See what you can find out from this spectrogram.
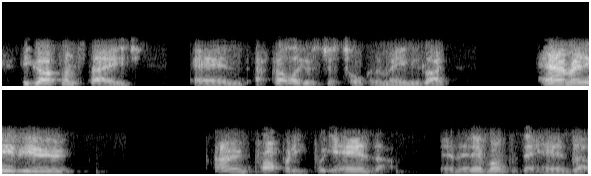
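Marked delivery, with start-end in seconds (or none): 4.0-7.4 put-on broad, strong Australian accent. Retelling a seminar speaker asking the crowd a question: imitating Peter Spann's strong Aussie accent. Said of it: "I try and do my best imitation here".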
